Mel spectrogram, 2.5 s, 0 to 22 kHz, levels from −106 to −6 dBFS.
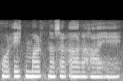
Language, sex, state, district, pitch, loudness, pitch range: Hindi, female, Arunachal Pradesh, Papum Pare, 240 Hz, -12 LUFS, 230-245 Hz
